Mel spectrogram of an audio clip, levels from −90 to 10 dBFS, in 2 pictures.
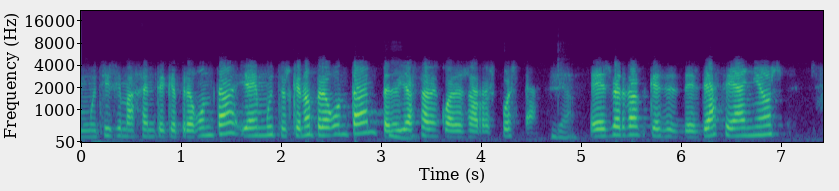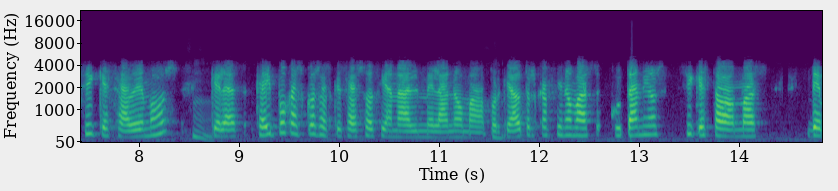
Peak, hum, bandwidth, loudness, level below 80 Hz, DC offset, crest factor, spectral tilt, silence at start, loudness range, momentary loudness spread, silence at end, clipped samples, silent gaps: -2 dBFS; none; 5 kHz; -18 LUFS; -64 dBFS; under 0.1%; 18 dB; -6 dB/octave; 0 s; 4 LU; 11 LU; 0 s; under 0.1%; none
